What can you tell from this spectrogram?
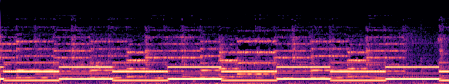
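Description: Railway level-crossing warning alarm sounding: an electronic two-note chime switching steadily between a higher and a lower note a little under once a second. Underneath is the low rumble of motorcycles and traffic waiting at the closed barrier.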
